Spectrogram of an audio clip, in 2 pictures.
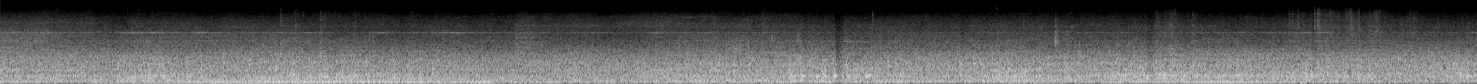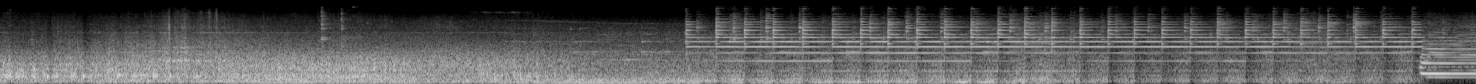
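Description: Diesel switching locomotives running along the track, mixed with passing street traffic. About 22 s in, a rapid, evenly repeating ringing of several high tones comes in. In the last half second a locomotive horn chord sounds suddenly, from GP25 #3170's Leslie RS3K horn.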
